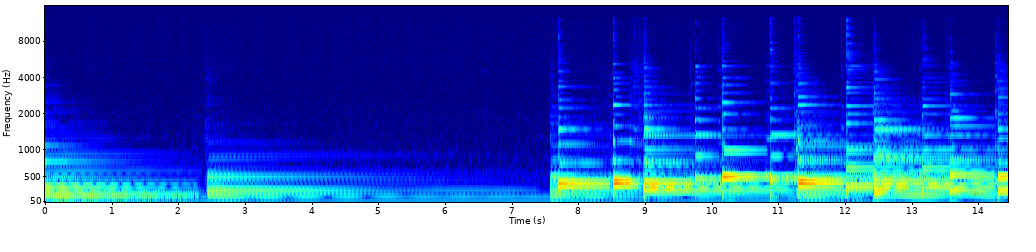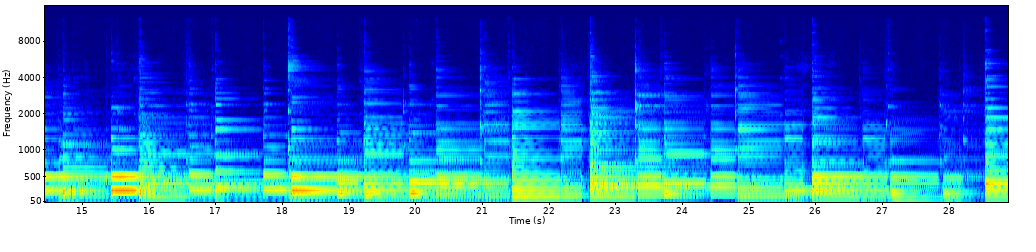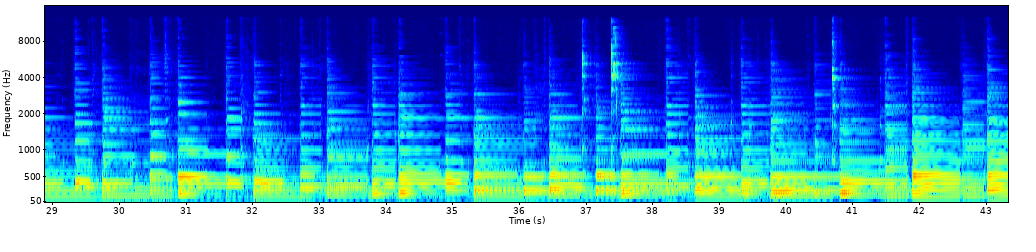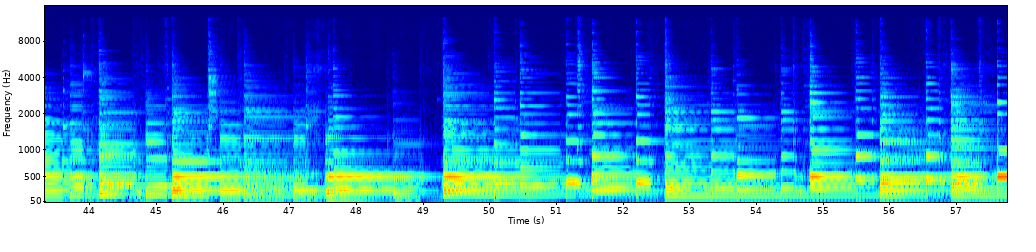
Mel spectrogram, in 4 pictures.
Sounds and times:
Acoustic guitar: 0:00.0 - 0:57.7
Strum: 0:00.0 - 0:57.7.

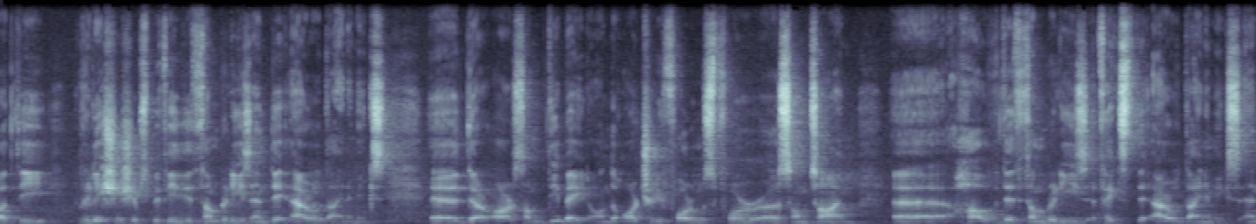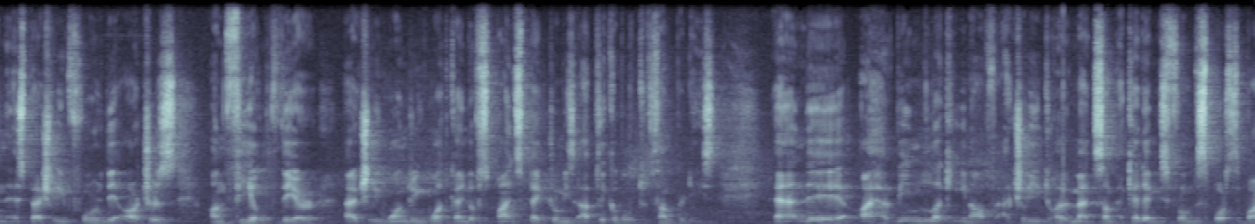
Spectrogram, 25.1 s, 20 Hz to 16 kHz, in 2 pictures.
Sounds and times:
Speech: 0:00.0 - 0:25.1.

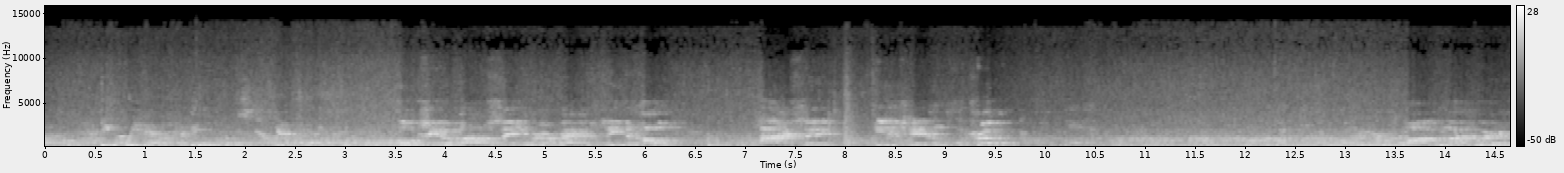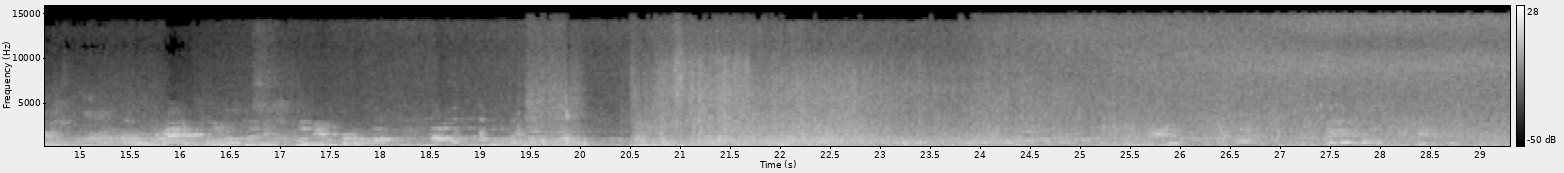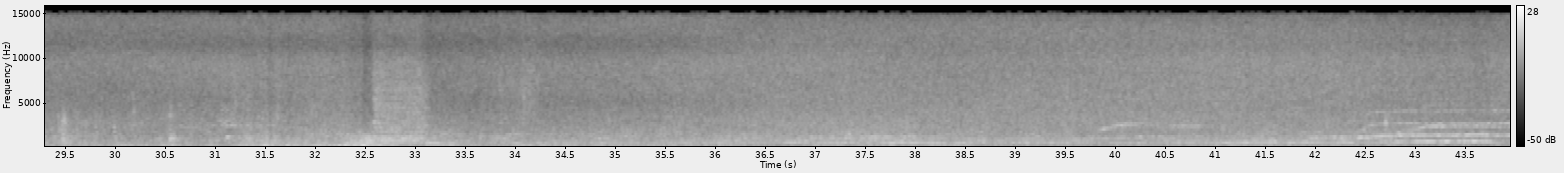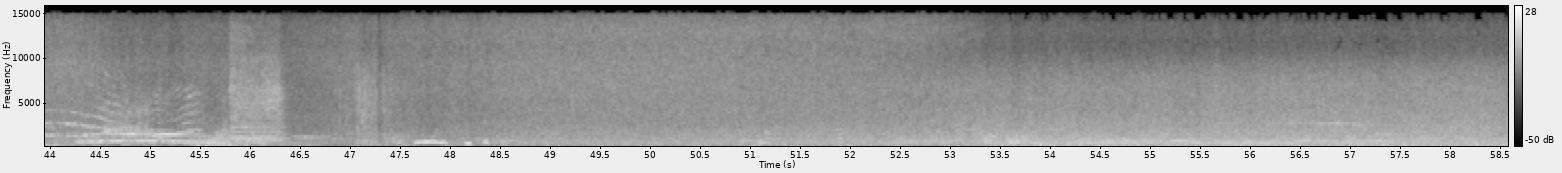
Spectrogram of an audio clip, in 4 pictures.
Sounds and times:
Water: 0:00.0 - 0:58.5
Speech: 0:00.4 - 0:06.5, 0:07.1 - 0:10.6, 0:12.2 - 0:20.1, 0:23.8 - 0:29.9.

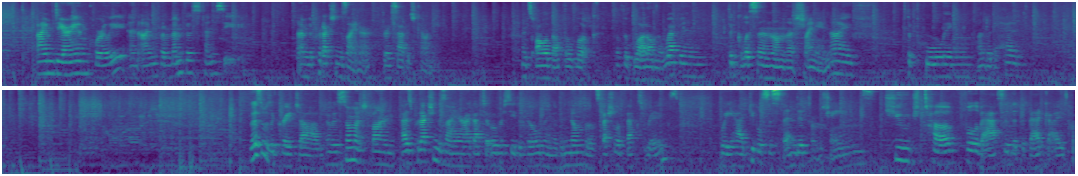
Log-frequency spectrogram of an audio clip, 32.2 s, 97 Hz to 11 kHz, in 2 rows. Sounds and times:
Music: 0:00.0 - 0:32.2
Speech: 0:00.6 - 0:03.6, 0:04.4 - 0:06.6, 0:07.8 - 0:13.0, 0:13.6 - 0:15.4, 0:19.9 - 0:26.3, 0:26.9 - 0:32.2.

